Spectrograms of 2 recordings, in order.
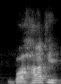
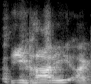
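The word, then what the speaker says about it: Behati: adam levine and uh bahati pinslow uh that's that's uh that's his wife correct yeah she's a former victoria's secret model am i pronouncing that correctly uh no hottie so yeah the lifestyle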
